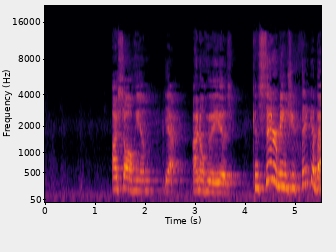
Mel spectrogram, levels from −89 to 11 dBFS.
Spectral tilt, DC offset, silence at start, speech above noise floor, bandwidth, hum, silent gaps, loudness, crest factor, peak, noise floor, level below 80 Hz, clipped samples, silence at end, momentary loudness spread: -5 dB/octave; under 0.1%; 1.35 s; 37 dB; 14 kHz; none; none; -25 LUFS; 20 dB; -6 dBFS; -61 dBFS; -62 dBFS; under 0.1%; 0 s; 15 LU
